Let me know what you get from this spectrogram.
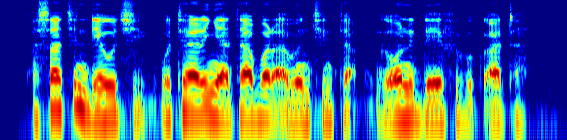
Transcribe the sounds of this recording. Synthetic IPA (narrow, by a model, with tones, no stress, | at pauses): ʔa˨saː˦t͡ʃɪ˦nda˨ja˦wʊ˦t͡ʃḛː˨wɐ˦ta˦ja˦ɽɪ˦ɲjaː˨ta˦bɐ˦rʔa̰˨bɪ˦nt͡ʃɪ˦nta̰˨ɡa˨wɐ˦ni˦da˨ja˦ɸi˦bʊ˨kʼa̰ː˦taː˨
